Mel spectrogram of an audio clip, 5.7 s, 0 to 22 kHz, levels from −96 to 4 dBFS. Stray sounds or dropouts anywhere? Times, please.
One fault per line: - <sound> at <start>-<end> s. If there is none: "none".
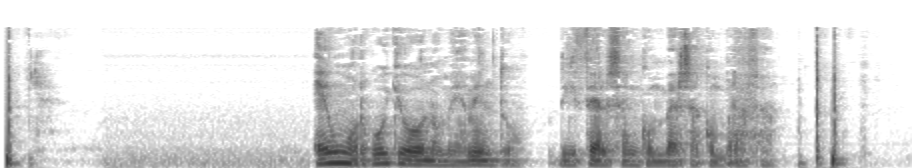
none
